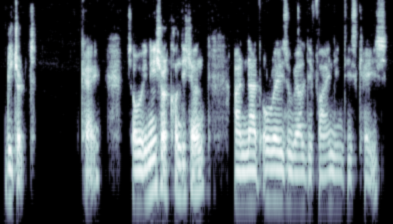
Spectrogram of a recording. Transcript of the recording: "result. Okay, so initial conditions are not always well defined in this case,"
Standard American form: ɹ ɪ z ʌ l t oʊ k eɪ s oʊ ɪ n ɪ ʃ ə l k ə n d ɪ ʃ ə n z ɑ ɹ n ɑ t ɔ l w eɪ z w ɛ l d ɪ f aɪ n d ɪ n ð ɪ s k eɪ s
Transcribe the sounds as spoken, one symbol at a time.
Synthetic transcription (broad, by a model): ɹ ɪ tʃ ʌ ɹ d oʊ k eɪ s oʊ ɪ n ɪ ʃ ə l k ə n d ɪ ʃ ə n ɑ ɹ n ɑ t ɔ l w eɪ z w ɛ l d ɪ f aɪ n d ɪ n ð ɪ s k eɪ s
